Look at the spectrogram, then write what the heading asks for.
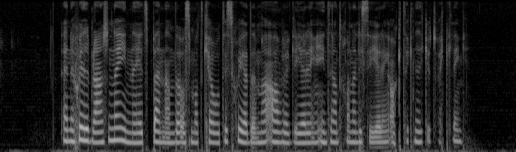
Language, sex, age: Swedish, female, 21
